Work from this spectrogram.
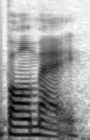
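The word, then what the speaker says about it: BAME: using the acronym b-a-m-e which i've been pronouncing barmay all this time it's a bit more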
